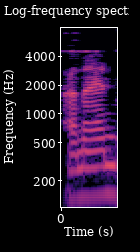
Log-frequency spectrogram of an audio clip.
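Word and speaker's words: anion: उसमें क्या था, कटायन, इसमें क्या है, अनायन, अनायन भी बोल सकते हो, एनियन भी बोल सकते हो, ऑनियन नहीं बोलना है बस, ठीक है।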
